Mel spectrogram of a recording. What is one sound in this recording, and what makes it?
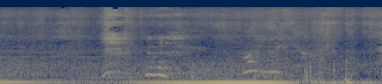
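Boots crunch through deep snow as a person walks.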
